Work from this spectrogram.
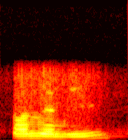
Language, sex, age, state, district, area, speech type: Dogri, female, 30-45, Jammu and Kashmir, Jammu, urban, conversation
